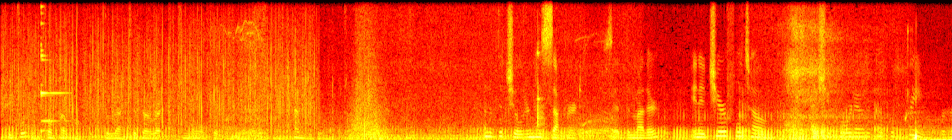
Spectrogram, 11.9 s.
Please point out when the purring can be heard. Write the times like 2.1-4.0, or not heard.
0.0-11.8.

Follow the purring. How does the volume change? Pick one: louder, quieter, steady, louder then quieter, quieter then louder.
louder.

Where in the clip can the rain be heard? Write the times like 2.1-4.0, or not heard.
0.0-8.1.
